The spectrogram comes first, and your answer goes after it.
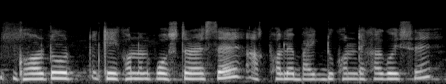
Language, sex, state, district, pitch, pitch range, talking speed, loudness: Assamese, female, Assam, Kamrup Metropolitan, 255 Hz, 255-275 Hz, 120 wpm, -15 LUFS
